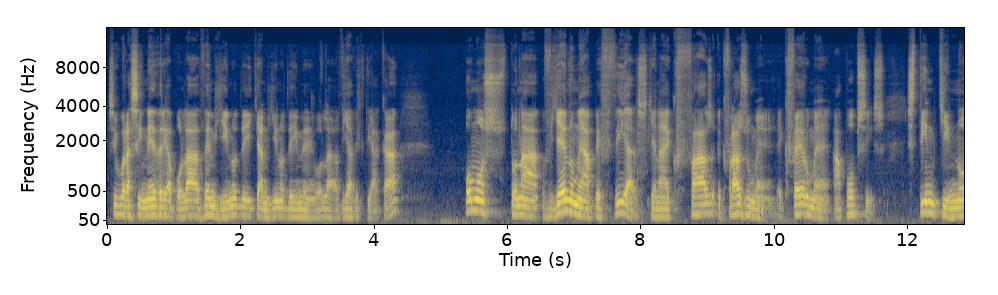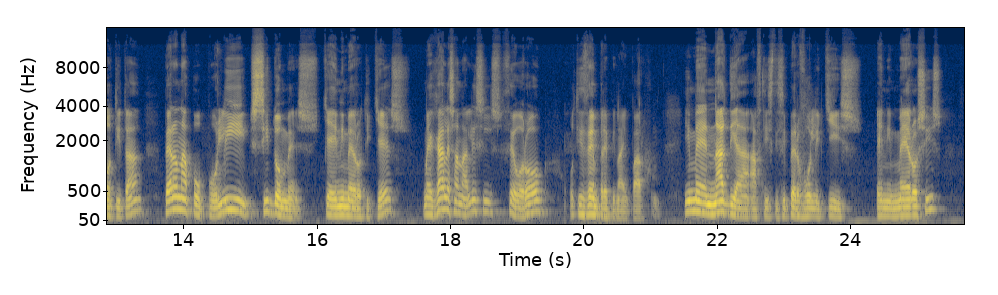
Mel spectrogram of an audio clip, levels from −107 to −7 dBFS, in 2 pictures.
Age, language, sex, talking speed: 30-49, Greek, male, 105 wpm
